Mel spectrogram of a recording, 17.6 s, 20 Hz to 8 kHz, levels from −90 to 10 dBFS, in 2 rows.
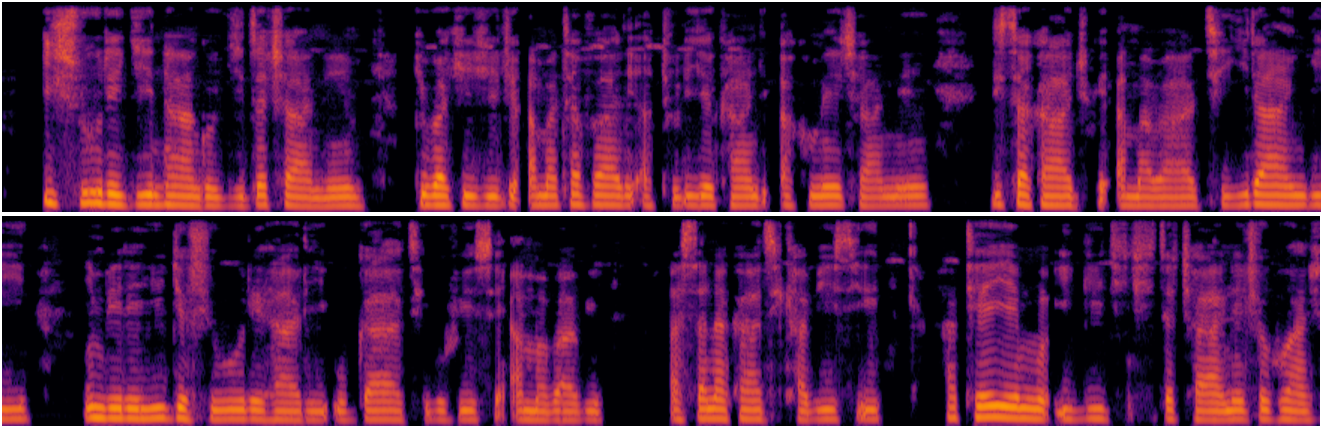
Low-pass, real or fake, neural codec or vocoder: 7.2 kHz; fake; vocoder, 24 kHz, 100 mel bands, Vocos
